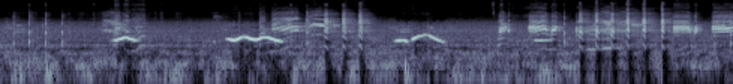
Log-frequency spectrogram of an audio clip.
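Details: Indian ringneck parakeet copying speech, heard as short wavy whistles repeated several times among bursts of high chattering syllables and clicks, with quiet gaps between phrases.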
